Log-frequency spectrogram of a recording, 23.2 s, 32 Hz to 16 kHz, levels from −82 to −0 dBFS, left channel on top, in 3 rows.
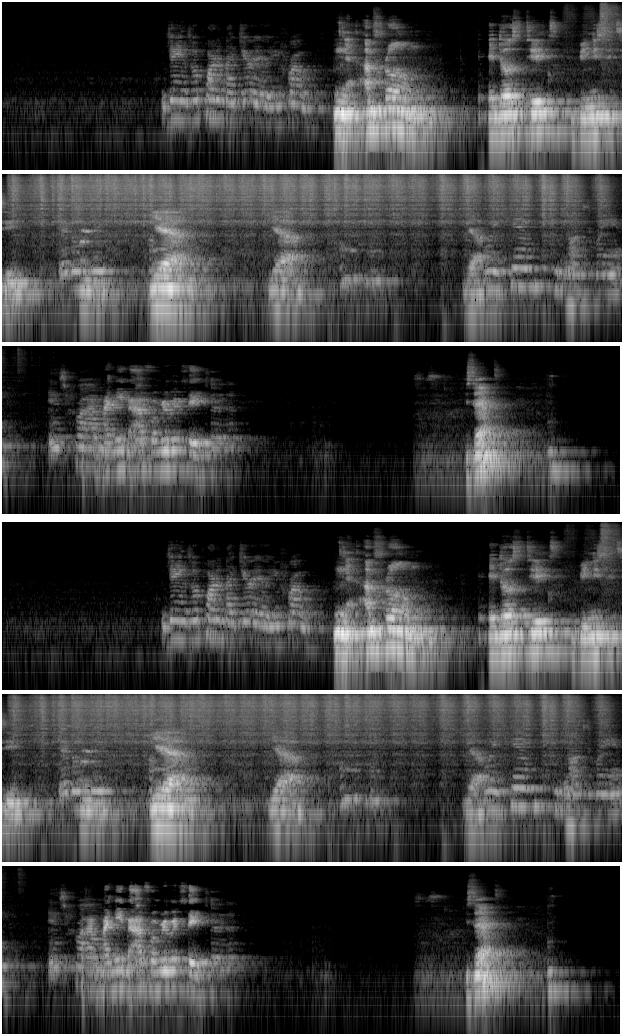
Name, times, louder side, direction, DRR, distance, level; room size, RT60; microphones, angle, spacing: voice 1, 2.0-3.9 8.5-9.1 9.6-10.2 12.0-12.5 13.8-15.5 16.1-17.4 18.1-18.4, equal, 5° right, 2 dB, 0.3 m, -37 dB
voice 2, 4.1-5.4 6.1-8.0 8.7-9.0 9.5-10.2 11.1-11.5 13.5-13.8 20.8-21.0 21.3-21.6, left 1 dB, 70° left, 0 dB, 0.7 m, -21 dB
sound 1, 7.5-15.4 15.7-15.8, left 3 dB, 85° left, 1.1 m, -30 dB
voice 3, 16.5-18.0 22.3-22.4, right 5 dB, 80° right, 8 dB, 0.3 m, -27 dB
3.4 x 2.6 x 3.3 m, 1.0 s
head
